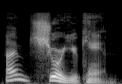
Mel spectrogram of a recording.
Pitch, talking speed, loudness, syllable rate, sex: 140 Hz, 195 wpm, -16 LUFS, 3.7 syllables/s, male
